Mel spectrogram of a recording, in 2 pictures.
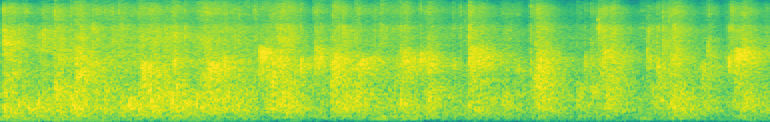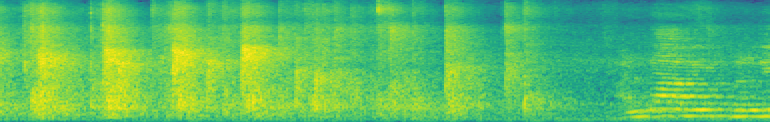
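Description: Audience at a VCK political event distributing food and school supplies to students clapping hands together, a dense steady burst of applause lasting several seconds before tapering off, with a voice over a loudspeaker at the end.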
